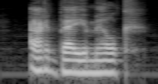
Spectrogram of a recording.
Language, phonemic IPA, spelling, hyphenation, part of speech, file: Dutch, /ˈaːrt.bɛi̯.ə(n)ˌmɛlk/, aardbeienmelk, aard‧bei‧en‧melk, noun, Nl-aardbeienmelk.ogg
- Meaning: a sweet dairy drink with strawberry flavour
